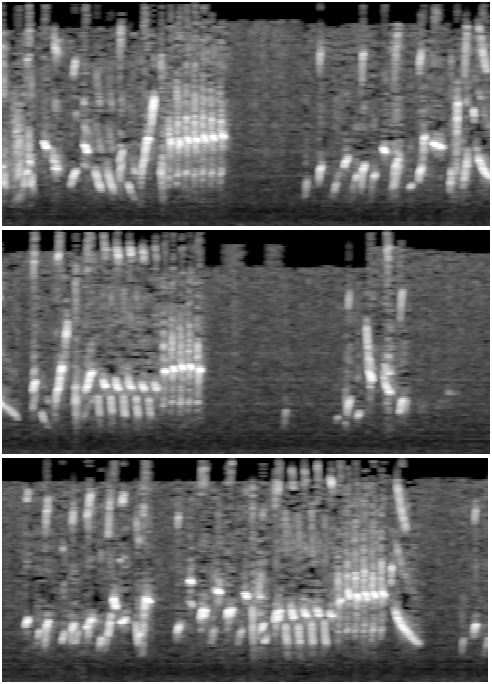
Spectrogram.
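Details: Chaayba-style song of a European goldfinch, Souk Ahras, Algeria: three long bursts of high, rapid twitters, liquid trills and rattles, each lasting a couple of seconds, with short gaps between them.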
